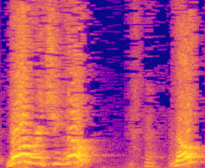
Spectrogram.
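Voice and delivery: loud high no; retold shout. Arguing doctrine with Richie, loud emphatic no. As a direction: shout him down with no.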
